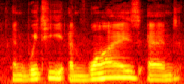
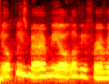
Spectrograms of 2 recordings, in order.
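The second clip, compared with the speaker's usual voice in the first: higher-voiced pleading suitor; mock romantic proposal; 6 semitones higher, faster than usual. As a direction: propose in mock lovestruck earnest. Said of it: "does all the romantic routine".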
